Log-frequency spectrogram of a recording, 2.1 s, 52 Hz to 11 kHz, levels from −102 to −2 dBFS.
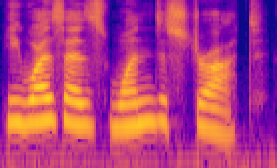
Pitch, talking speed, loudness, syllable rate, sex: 210 Hz, 145 wpm, -18 LUFS, 3.7 syllables/s, female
